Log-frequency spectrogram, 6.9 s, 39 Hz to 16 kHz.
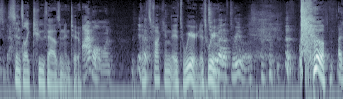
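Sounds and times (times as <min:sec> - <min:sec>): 
speech: 0:00.0 - 0:06.8
sneeze: 0:06.0 - 0:06.6.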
